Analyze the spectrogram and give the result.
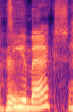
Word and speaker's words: DMX: Is it French? I don't think they pronounce the X. – No, it's not. – Okay, invite DMX. – Je ne sais quoi, bitch. – Yeah, how do you spell that? – D-M-X.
